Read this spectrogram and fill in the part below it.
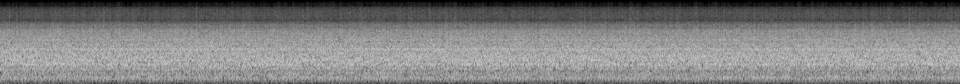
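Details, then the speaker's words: Restored 1985 Wheel Horse 312-8 garden tractor, after a multi-month revival: small engine holds a steady, even idle with no surging or hunting on a cheap aftermarket carburetor, which ended up working well; normal idle. "The carb's pretty good when it idles like that. That's nice, ain't it?"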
